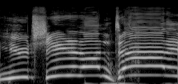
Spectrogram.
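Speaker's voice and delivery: high, drawn-out dramatic accusation; shocked accusation. Retold or imitated. Comic playing herself accusing mom, high and slow. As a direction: gasp it out like a soap opera. Imagined accusation at wax center.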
